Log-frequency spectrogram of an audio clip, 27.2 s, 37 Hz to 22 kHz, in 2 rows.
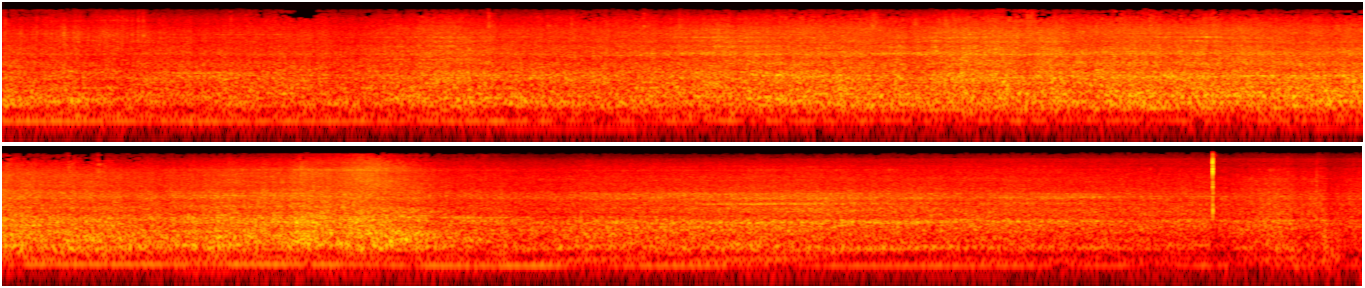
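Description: A Great Western Railway HST pulling along the platform, with steady rolling wheel-on-rail noise from the Mark 3 coaches over the low drone of a Class 43 diesel power car. The sound swells about two-thirds of the way through, then eases. Near the end a sharp click is followed by a quieter train sound.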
